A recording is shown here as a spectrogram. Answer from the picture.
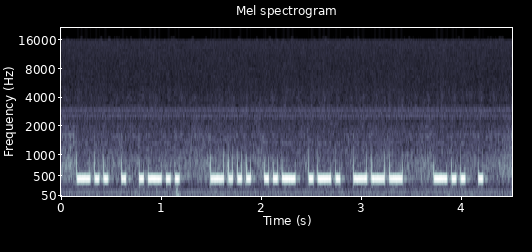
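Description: Morse code, heard as a keyed tone, about 27 wpm, 430 Hz, with radio noise. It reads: DEL BURO DE
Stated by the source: Havana Radio / CLA sending Spanish press (PX) in Morse, recorded by Radio Officer Paul Dumesnil onboard CNAV QUEST/CZDO.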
